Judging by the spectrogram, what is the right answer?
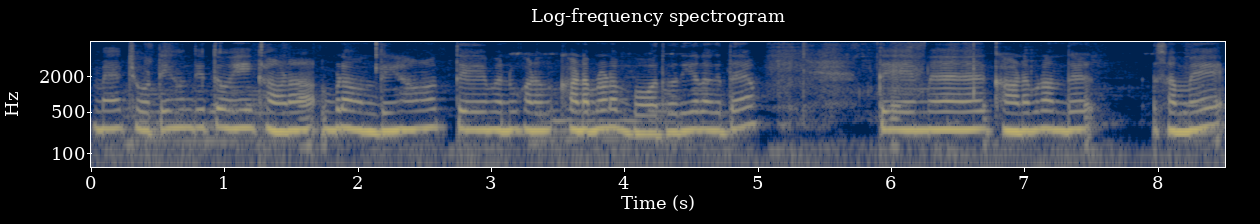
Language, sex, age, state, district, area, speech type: Punjabi, female, 18-30, Punjab, Shaheed Bhagat Singh Nagar, urban, spontaneous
